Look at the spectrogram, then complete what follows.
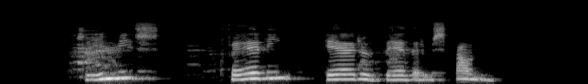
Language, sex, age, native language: Icelandic, female, 30-39, Portuguese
